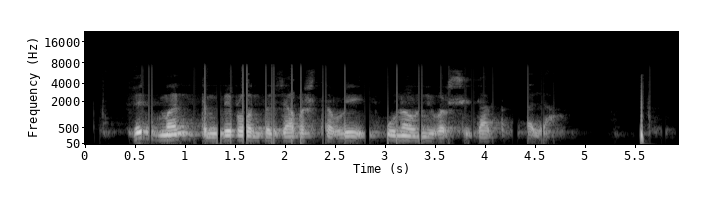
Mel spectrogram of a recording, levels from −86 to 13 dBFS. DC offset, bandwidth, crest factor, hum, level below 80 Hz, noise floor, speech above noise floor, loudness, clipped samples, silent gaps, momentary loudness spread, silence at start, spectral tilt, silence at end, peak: under 0.1%; 7.2 kHz; 18 dB; none; -58 dBFS; -40 dBFS; 21 dB; -20 LUFS; under 0.1%; 5.07-5.20 s, 5.50-5.54 s; 14 LU; 0.5 s; -8 dB/octave; 0.35 s; -2 dBFS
